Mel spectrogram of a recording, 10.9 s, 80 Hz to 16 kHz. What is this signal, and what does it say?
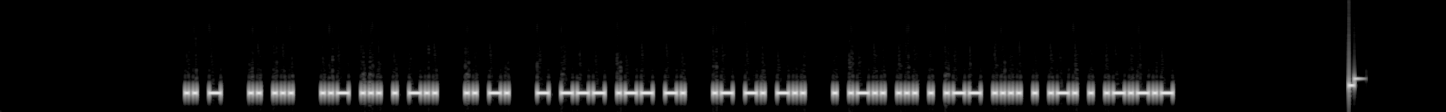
Morse code, heard as a keyed tone, about 40 wpm, 700 Hz. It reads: IT IS USED IN TOWN AND ELSEWHERE.
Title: Sentences from Top 1600 Words 40wpm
